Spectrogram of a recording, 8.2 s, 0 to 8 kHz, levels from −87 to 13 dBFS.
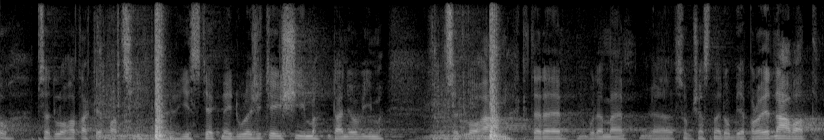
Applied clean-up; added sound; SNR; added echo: none; Drawer open or close; -4 dB; none.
